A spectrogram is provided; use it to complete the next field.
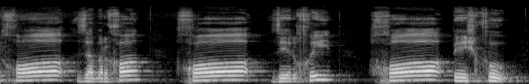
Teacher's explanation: خا اور غین دونوں کا ایک ہی مخرج ہے، خو خی خو، اس انداز میں۔ یہ حروف مستعلیہ بھی ہے، اس کو ہم پر یعنی موٹا بھی کریں گے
